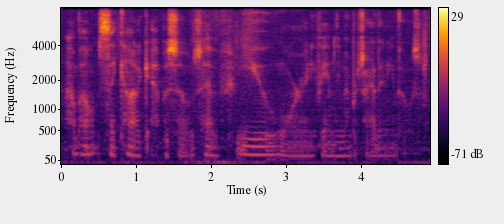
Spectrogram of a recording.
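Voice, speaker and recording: A man voicing a calm alien doctor in a soft-spoken, half-whispered ASMR roleplay, gently asking a human patient clinical questions. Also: lowish voice, a little fast, creaky, background noise. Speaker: ASMR creator.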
